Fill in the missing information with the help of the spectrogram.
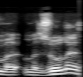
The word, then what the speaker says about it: Mazzulla: And I think it's going to be a tough season because now, you know, and Joe, you know, Coach Mazzulla, is that how you pronounce his name? – Yep.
